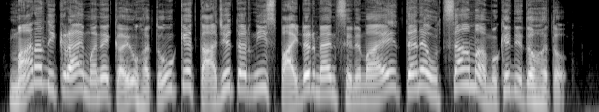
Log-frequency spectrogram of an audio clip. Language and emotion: Gujarati, happy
